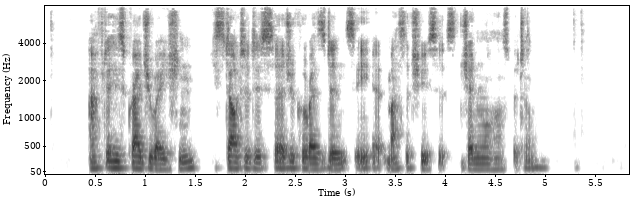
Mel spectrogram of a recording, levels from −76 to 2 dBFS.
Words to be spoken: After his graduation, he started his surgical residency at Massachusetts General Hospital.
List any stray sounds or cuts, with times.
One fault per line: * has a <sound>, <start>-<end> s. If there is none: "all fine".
all fine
